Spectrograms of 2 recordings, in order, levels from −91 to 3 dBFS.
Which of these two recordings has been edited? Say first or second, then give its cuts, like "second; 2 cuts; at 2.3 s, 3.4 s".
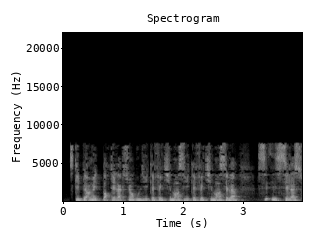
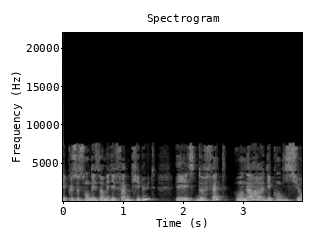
first; 2 cuts; at 1.2 s, 2.0 s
